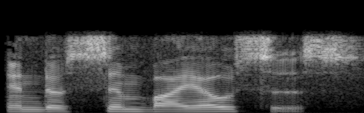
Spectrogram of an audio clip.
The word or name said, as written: endosymbiosis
